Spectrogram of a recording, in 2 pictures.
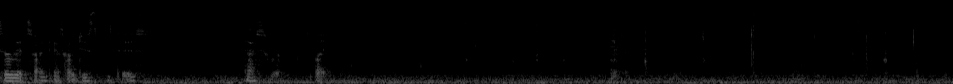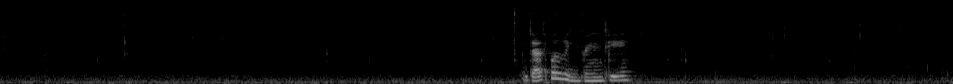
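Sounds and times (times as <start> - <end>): chewing crunchy wafer: 4.0 - 19.0.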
